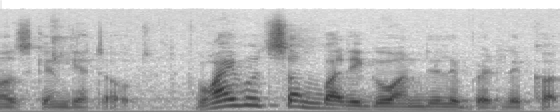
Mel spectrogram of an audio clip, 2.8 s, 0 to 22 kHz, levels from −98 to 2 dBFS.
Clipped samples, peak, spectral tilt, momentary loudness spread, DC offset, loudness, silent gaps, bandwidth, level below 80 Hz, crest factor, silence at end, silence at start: under 0.1%; -10 dBFS; -4 dB/octave; 13 LU; 0.3%; -29 LUFS; none; 15.5 kHz; -70 dBFS; 20 dB; 0 s; 0 s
